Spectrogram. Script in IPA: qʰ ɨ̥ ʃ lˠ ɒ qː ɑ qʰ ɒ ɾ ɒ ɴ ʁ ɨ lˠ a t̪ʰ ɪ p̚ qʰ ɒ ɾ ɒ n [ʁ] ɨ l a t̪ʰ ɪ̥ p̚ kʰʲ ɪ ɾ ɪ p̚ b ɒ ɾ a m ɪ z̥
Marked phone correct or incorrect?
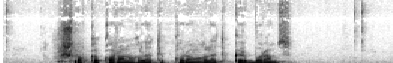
correct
